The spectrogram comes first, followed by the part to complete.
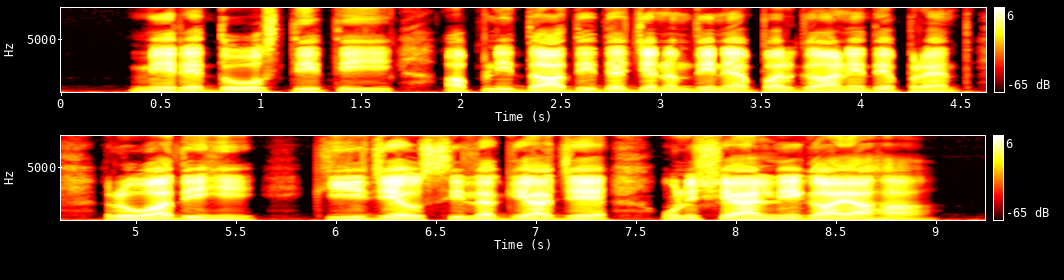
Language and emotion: Dogri, sad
